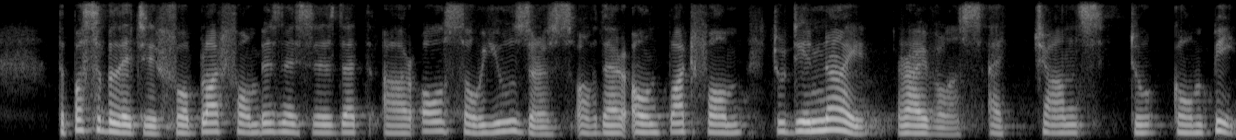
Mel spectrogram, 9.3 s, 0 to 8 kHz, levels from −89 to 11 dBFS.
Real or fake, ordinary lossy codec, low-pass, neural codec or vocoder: fake; Opus, 24 kbps; 7.2 kHz; codec, 16 kHz, 8 kbps, FunCodec, trained on LibriTTS, 25 frames a second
